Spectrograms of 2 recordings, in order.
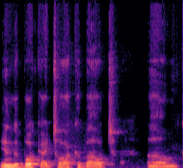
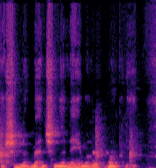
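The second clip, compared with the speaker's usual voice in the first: usual speaking voice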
